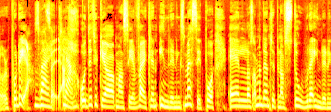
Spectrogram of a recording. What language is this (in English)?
Swedish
